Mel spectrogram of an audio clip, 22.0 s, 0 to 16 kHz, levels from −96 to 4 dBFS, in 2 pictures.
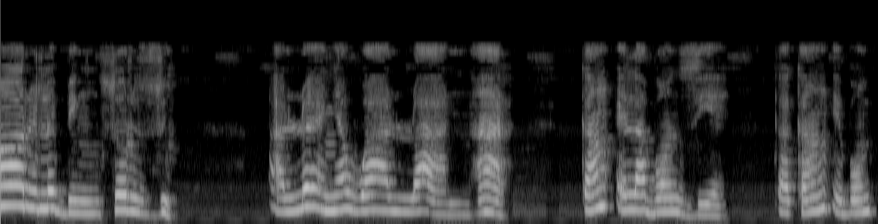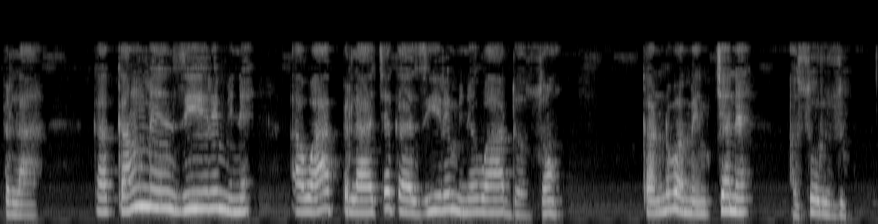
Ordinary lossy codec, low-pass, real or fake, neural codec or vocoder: AAC, 48 kbps; 7.2 kHz; real; none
